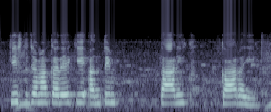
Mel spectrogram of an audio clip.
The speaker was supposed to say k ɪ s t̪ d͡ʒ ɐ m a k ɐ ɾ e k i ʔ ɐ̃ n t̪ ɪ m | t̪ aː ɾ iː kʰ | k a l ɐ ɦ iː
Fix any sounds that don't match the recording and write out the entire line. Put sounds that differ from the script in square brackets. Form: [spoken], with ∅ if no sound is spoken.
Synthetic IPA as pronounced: k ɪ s t̪ d͡ʒ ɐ m a k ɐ ɾ e k i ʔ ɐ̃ n t̪ ɪ m | t̪ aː ɾ iː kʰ | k a [ɾ] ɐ ɦ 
